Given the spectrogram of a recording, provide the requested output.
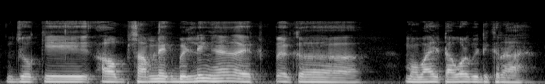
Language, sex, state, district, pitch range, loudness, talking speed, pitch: Hindi, male, Bihar, Supaul, 115-125 Hz, -16 LUFS, 155 wpm, 120 Hz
